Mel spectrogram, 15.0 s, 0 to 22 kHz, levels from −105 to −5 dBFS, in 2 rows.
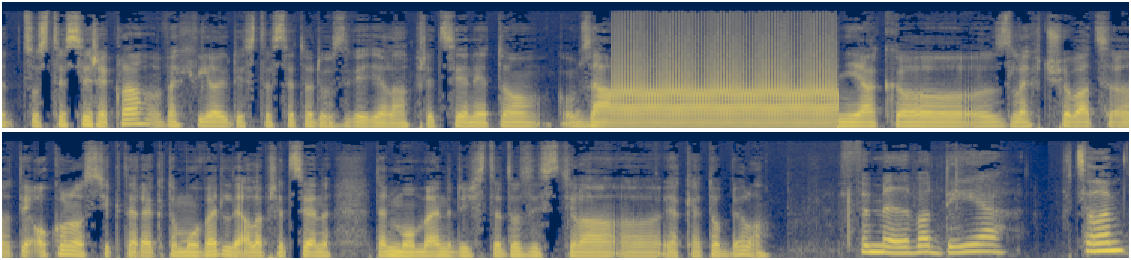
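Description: Right after "jen je to jako", from 4.08 to 5.58 s, a steady buzz at about 47 Hz: a system hang loop, one 21.33 ms chunk repeating, which fits a 1024-sample buffer.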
